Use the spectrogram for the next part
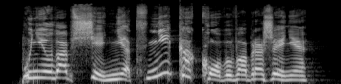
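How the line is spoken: Grumbling. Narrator (Russian): буркнула черная королева

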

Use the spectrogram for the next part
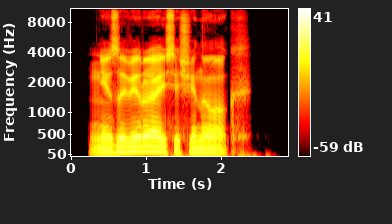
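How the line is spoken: Icy tone. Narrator (Russian): леденящим тоном проговорил я

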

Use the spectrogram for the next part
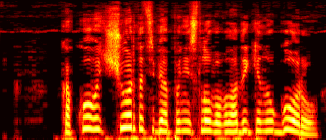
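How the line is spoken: Angry question. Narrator (Russian): сердито спросил Гретир

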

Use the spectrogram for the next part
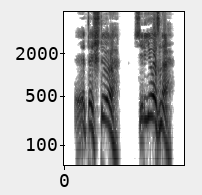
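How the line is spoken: Wheezing rasp. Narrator (Russian): просипел он

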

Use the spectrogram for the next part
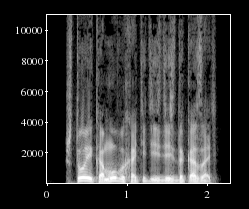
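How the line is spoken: Plain. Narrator (Russian): спросил

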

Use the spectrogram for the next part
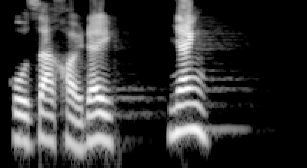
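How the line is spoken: Shouting. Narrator (Vietnamese): anh quát lên

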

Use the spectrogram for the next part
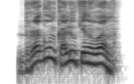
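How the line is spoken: Loud shout, young man. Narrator (Russian): громко крикнул паренек

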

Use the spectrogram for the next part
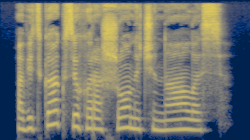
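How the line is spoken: Sighing. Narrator (Russian): вздохнула Серебрякова, нарушая тишину

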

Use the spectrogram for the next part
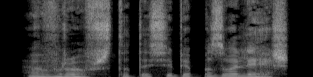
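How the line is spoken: Hissing. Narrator (Russian): прошипела мне Светлана

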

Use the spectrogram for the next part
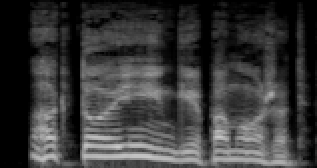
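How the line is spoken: Exasperated shout across hall. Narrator (Russian): не выдержал я, крикнув на весь холл

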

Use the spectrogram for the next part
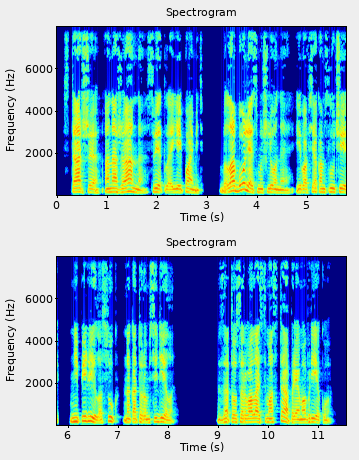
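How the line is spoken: Grumbling. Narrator (Russian): проворчал я

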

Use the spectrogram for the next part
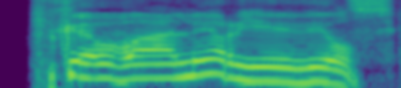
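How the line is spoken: Snorting. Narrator (Russian): хмыкнул Переросток

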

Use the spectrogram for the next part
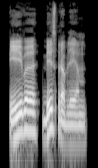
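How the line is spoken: Flat emotionless voice. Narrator (Russian): проговорил совершенно безэмоциональным голосом

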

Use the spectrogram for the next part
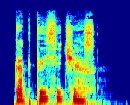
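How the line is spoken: Whisper. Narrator (Russian): прошептала Эрна

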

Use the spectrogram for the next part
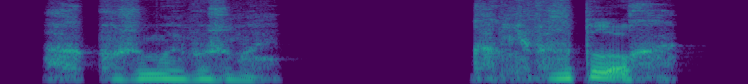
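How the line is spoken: Melodious bewitching whisper. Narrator (Russian): прошептала миледи тем благозвучным голосом, который, подобно голосам волшебниц древности, очаровывал всех, кого она хотела погубить

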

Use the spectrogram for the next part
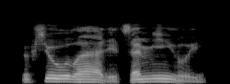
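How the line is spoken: Tender. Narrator (Russian): ласково сказала она

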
